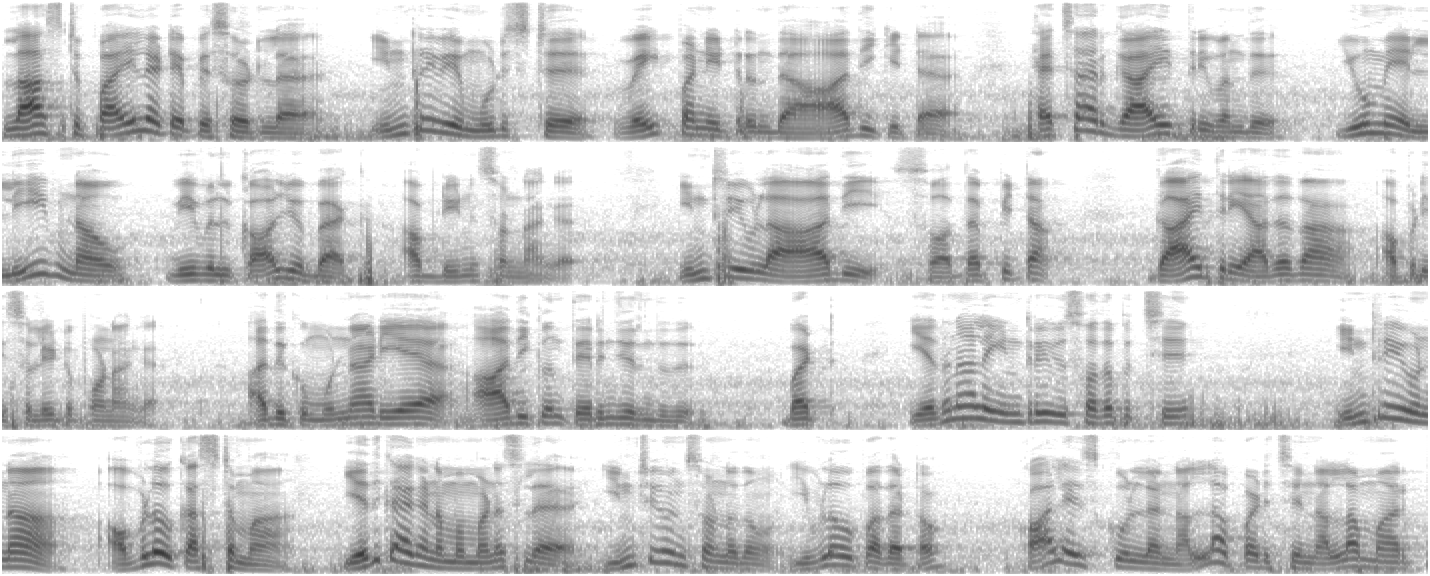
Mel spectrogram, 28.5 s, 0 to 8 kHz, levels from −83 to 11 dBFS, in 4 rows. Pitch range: 115-150 Hz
